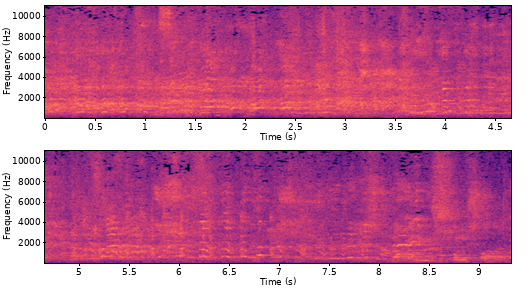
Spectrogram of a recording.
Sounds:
man speaking
speech

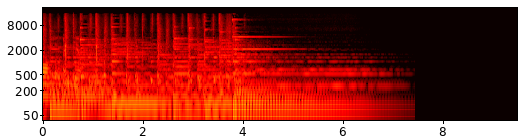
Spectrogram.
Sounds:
music

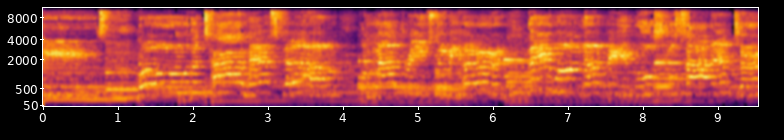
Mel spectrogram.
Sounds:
female singing
music

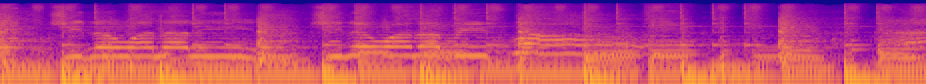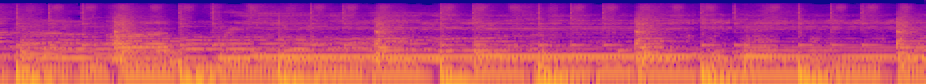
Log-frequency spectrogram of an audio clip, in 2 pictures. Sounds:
music
soul music

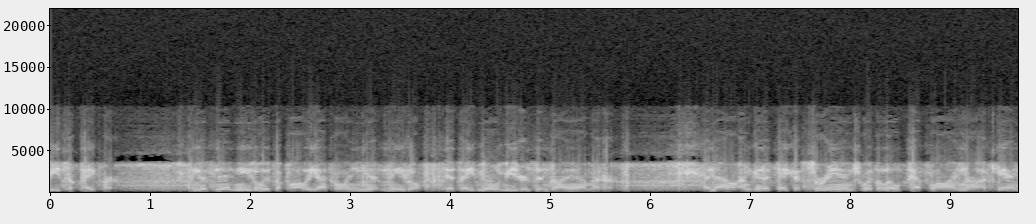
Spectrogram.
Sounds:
speech

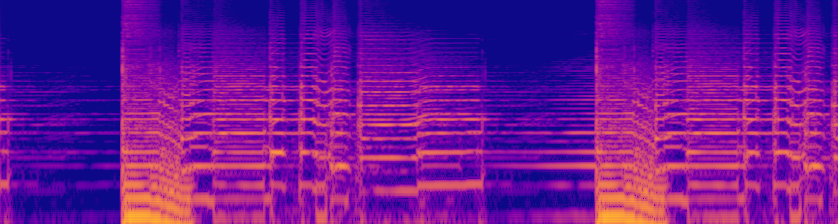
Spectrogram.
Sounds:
punk rock
music

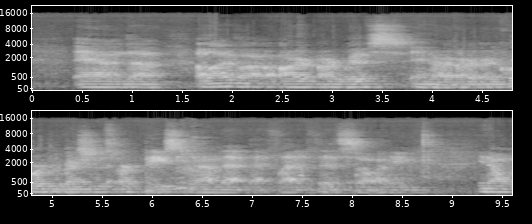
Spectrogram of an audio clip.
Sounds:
speech

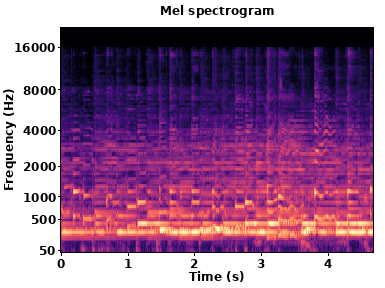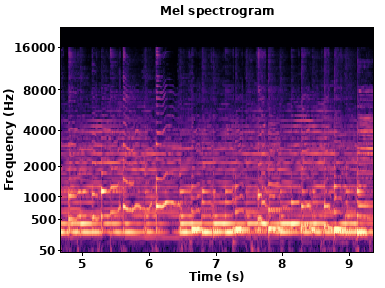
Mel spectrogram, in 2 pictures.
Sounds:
playing sitar

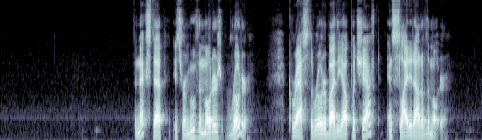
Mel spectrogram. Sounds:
speech

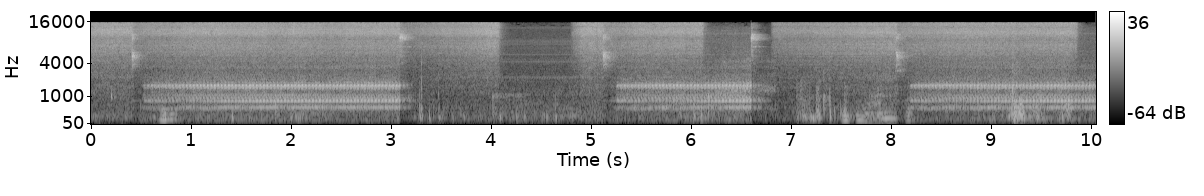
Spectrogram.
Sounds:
speech

